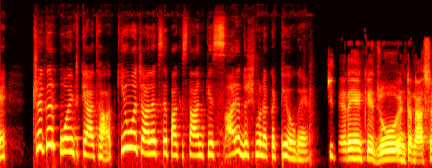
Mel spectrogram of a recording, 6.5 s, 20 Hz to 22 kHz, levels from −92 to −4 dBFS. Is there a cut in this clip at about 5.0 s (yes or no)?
yes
